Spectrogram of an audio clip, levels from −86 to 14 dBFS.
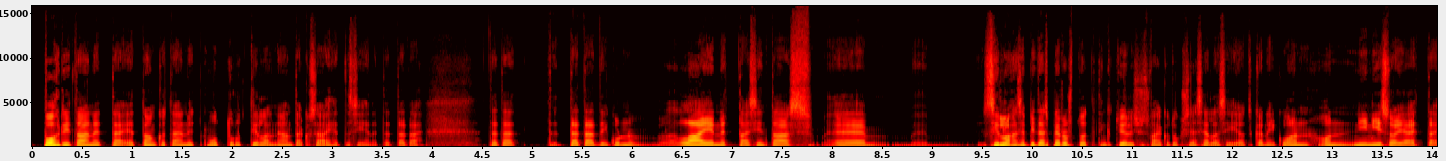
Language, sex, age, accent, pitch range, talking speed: Finnish, male, 20-39, native, 100-115 Hz, 145 wpm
